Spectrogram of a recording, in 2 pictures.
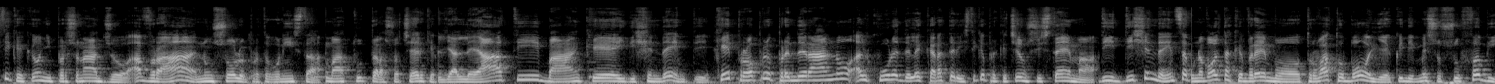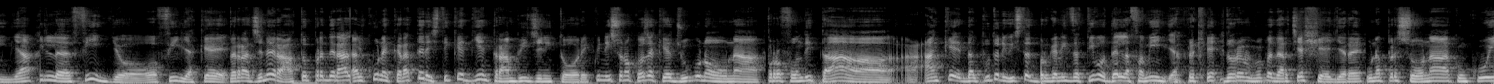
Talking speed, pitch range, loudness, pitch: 160 wpm, 135-175 Hz, -21 LUFS, 150 Hz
